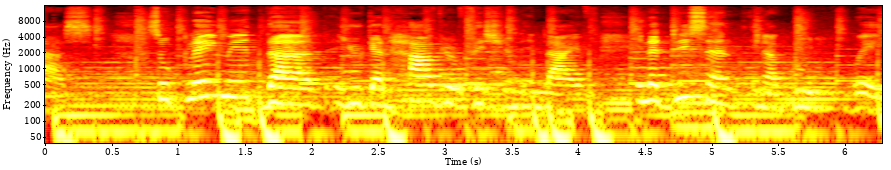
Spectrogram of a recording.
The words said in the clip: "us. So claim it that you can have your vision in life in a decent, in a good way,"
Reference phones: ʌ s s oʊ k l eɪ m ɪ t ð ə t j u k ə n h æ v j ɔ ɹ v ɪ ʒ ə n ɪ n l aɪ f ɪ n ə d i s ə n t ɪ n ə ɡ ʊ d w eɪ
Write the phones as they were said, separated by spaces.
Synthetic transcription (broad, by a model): s s oʊ k l eɪ m ɪ t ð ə t j u k ə n h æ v j ɔ ɹ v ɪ ʃ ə n ɪ n l aɪ f ɪ n ə d i s ə n t ɪ n ə ɡ ʊ d w eɪ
